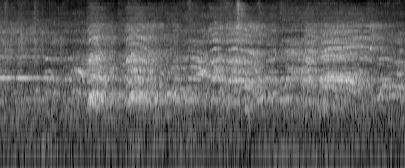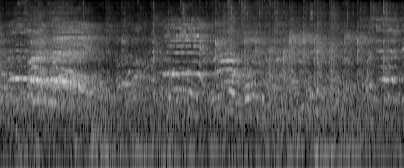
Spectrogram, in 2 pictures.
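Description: A crowd of men and women talk and call out in a large echoing hall.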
